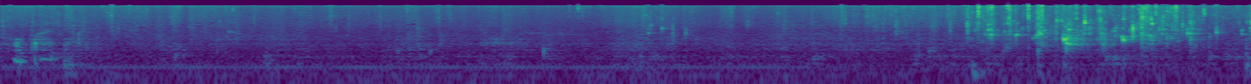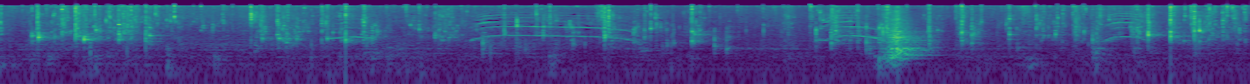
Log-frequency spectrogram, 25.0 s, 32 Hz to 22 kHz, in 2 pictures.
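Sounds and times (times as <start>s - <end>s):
shallow water splashing: 8.9s - 25.0s.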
